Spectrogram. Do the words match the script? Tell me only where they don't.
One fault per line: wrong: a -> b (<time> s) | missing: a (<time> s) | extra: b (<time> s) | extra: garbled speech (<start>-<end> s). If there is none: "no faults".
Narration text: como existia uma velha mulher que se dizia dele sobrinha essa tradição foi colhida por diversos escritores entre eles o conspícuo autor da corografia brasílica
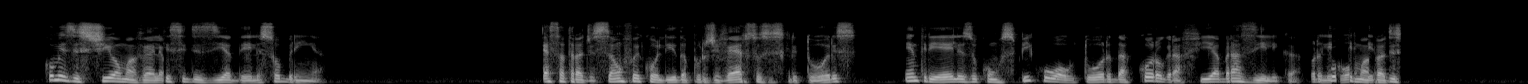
missing: mulher (1.6 s)
extra: garbled speech (13.1-14.0 s)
